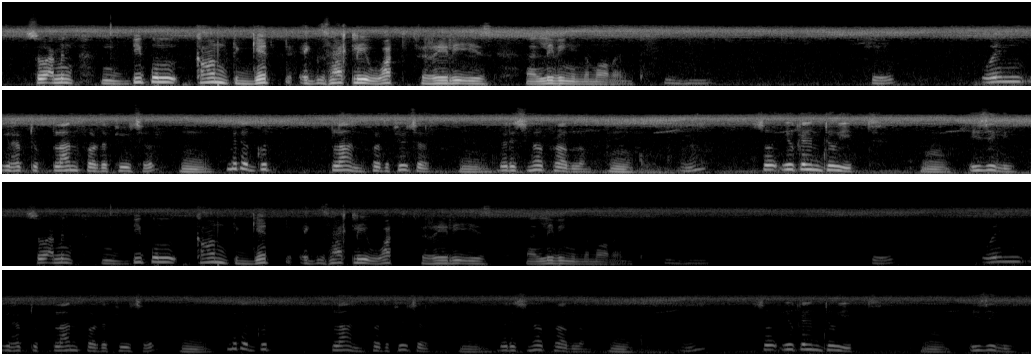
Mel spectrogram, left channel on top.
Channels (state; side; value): quieter; right; 18.4 dB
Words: So, I mean, people can't get exactly what really is living in the moment. Okay. When you have to plan for the future, make a good plan for the future. There is no problem. So you can do it easily.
